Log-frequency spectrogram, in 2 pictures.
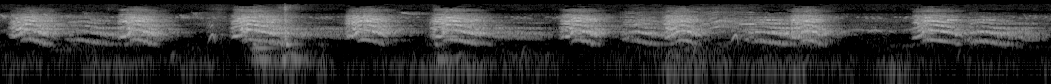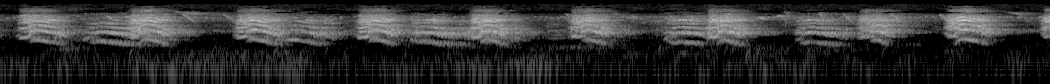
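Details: Azure jay feeding on banana and sweet potatoes in Santa Catarina, giving harsh, buzzy calls that slur downward, repeated nearly twice a second in a steady, overlapping series, with faint low background rumble.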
